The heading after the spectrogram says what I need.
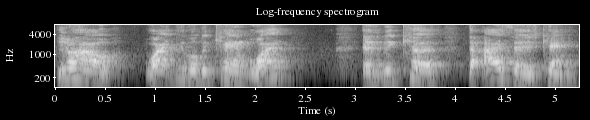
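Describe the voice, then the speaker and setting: A man argues his points in a heated casual discussion, firing off rhetorical questions and swearing freely. His voice sits a little high with a bright, forceful edge. The room around him is echoey. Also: measured pace. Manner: emphatic, argumentative, rhetorical questions, profane. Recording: roomy echo.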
